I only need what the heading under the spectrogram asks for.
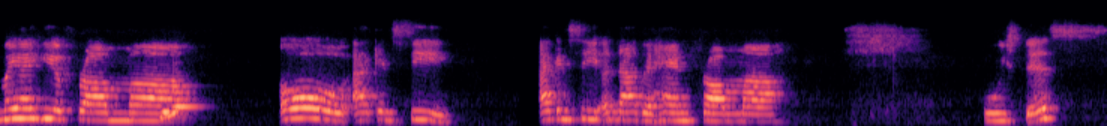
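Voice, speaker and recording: Very slow and marked by long, frequent pauses, a woman's fairly high voice keeps fairly even intonation. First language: Vietnamese. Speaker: university lecturer. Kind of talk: online lecture.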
